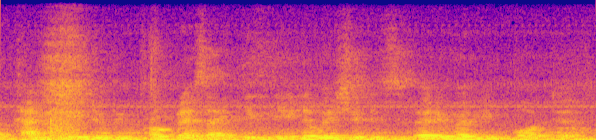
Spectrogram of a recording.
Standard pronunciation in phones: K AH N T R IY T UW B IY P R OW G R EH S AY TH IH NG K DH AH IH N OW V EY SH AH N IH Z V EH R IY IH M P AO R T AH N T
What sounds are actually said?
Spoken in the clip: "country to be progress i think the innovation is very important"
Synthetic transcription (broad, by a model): K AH N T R IY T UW B IY P R OW G R EH S AY T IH NG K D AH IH N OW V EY SH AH N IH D V EH R IY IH M P AO T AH N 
